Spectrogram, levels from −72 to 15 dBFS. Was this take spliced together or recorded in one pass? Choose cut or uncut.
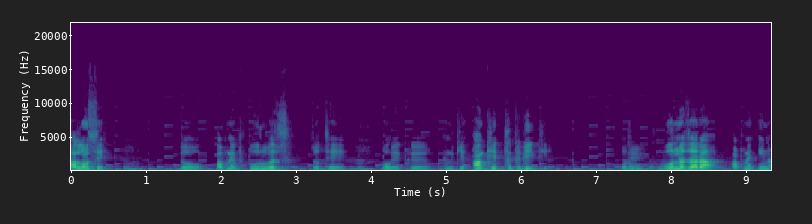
cut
